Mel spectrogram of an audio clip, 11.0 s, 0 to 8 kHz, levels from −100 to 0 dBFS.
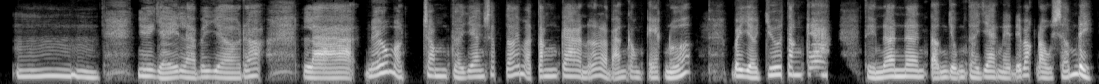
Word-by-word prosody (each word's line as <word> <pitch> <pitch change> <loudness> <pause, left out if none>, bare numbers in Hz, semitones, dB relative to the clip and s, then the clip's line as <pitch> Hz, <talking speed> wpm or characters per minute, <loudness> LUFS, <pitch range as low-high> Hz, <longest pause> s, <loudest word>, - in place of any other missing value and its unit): Ừm. 185 -2 -1 0.4
Như 195 -2 0
vậy 150 +1 +1
là 160 -3 -1
bây 170 +1 -2
giờ 145 -3 -1
đó, 195 +3 -1 0.4
là 150 -2 +4
nếu 260 +10 +2
mà 310 - 0 0.2
trong 195 -2 0
thời 155 -4 -2
gian 180 +3 -2
sắp 225 +4 -6
tới 205 +5 -1
mà 255 - -1
tăng 190 +2 -1
ca 190 -2 +1
nữa 170 +4 -2
là 205 - 0
bạn 165 - -2
còn 160 -2 -5
kẹt 155 +1 -4
nữa. 165 - +3 0.4
Bây 195 -5 +4
giờ 165 -4 +5
chưa 225 +2 +4
tăng 235 -2 0
ca 230 0 0 0.4
thì 155 -3 0
nên 185 +4 +4
nên 180 -1 +3
tận 155 +1 -1
dụng 155 +3 +1
thời 155 -4 -1
gian 170 0 0
này 150 -2 -1
để 170 - -1
bắt 220 +3 -1
đầu 150 -2 0
sớm 170 +10 +2
đi. 240 - +10
180 Hz, 230 wpm, -22 LUFS, 155-200 Hz, 0.4 s, đi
